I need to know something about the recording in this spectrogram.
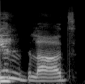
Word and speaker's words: Gyllblad: It's Gyllblad. So it's a soft G.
